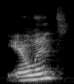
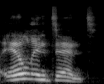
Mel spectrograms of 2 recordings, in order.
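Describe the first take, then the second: First: The name is squashed into two syllables. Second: The name is said fully in three syllables. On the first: The speaker calls it wrong. "What did I say? Illent?" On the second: The speaker calls it right. "Yeah, ill, ill intent"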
